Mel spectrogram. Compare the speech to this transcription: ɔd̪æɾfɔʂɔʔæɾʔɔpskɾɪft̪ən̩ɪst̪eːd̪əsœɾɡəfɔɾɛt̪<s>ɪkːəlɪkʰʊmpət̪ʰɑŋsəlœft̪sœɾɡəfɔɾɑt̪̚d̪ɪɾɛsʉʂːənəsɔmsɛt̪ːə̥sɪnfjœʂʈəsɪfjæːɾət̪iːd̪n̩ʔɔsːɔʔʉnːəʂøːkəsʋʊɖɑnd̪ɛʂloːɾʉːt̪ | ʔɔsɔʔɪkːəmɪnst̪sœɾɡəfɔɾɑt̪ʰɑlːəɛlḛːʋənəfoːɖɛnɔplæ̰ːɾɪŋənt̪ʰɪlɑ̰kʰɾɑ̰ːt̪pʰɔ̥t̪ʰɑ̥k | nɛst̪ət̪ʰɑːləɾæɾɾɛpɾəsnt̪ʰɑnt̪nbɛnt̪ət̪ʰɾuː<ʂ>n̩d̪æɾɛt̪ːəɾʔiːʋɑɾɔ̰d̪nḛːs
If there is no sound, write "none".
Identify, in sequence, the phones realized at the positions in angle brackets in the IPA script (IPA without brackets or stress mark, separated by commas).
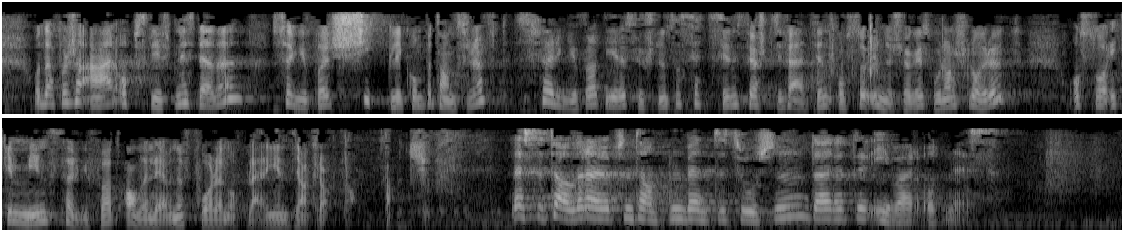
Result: ʂ, ʂ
